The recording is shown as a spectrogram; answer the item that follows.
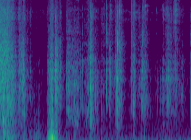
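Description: School supplies are unwrapped from their packaging with soft rustles, crinkles and one sharper snap, close and fairly quiet, in irregular small bursts with no voices.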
